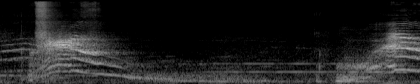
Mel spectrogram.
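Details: Persian cat, a female during mating with a punch-face male: a loud harmonic wail that falls from high to low over a second, a quiet pause with a faint steady tone, then a second rising yowl.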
